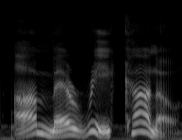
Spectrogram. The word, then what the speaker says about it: Americano: The pronunciation is Americano.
